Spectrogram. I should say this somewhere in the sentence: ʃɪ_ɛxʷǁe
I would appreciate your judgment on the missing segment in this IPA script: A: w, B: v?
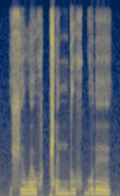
A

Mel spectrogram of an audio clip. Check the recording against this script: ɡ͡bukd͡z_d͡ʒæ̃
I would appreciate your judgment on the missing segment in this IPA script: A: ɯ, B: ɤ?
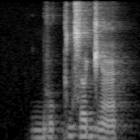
B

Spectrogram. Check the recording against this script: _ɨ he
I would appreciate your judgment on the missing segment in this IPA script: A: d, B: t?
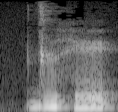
A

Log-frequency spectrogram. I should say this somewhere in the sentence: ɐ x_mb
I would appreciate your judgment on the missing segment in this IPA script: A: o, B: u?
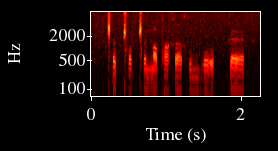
B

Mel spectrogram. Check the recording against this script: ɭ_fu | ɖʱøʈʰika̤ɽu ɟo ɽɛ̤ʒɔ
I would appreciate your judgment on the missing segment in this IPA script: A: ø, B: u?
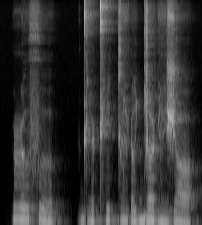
B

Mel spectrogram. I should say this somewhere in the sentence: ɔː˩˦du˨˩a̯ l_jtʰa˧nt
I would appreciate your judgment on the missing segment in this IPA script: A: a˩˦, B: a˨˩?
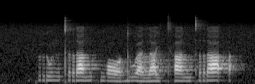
B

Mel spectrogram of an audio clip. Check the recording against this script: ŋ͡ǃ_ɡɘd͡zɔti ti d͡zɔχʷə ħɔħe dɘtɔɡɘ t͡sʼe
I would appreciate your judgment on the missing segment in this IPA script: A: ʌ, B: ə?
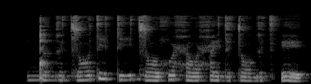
B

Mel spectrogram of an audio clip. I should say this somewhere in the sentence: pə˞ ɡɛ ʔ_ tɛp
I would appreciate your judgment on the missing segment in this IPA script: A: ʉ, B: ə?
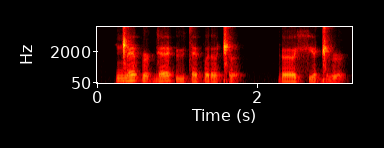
A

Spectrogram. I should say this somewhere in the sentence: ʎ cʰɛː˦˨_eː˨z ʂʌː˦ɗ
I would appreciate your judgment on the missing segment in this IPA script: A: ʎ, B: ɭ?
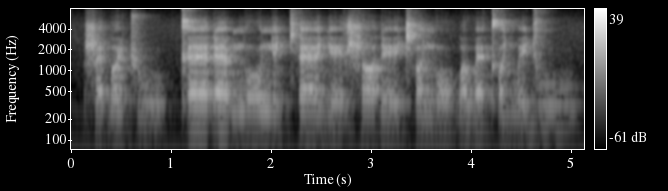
A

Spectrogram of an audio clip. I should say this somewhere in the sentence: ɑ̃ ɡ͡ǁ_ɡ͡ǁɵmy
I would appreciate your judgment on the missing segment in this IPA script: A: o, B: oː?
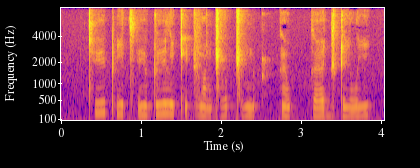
A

